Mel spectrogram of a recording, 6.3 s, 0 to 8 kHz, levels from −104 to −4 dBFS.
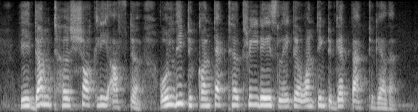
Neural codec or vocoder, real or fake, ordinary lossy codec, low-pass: codec, 16 kHz, 8 kbps, FreqCodec, smaller model; fake; none; none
